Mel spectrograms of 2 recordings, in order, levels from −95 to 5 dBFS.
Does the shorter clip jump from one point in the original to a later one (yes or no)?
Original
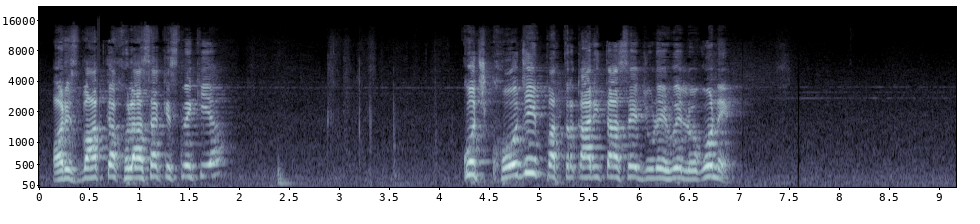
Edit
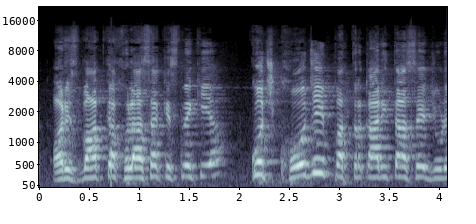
yes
